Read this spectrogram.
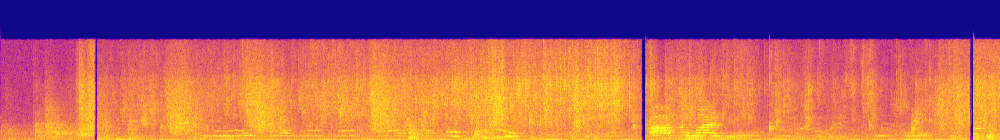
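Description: Water sprays from a garden hose onto a wet concrete floor.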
